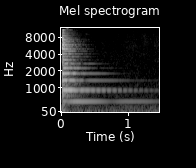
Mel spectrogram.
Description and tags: Plucking the A string on a violin.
